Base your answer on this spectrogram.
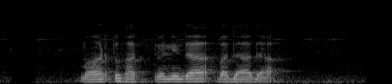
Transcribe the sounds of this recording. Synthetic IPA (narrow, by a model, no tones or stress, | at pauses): maːɾt̪uɦɐt̪ʋenid̪aːbɐd̪aːd̪aː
